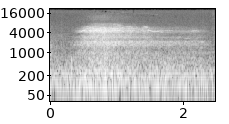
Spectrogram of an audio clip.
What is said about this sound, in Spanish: Vamos a tomar una respiración profunda para que se asimile todo esto. Inhala.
